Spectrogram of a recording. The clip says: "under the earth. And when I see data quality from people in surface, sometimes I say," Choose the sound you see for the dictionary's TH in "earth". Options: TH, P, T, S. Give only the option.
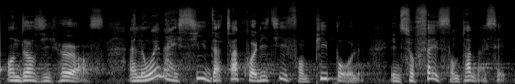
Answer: S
